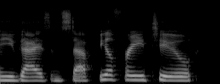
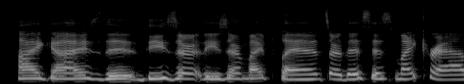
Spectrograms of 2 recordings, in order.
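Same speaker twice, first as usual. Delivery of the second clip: put-on sheepish, shy voice, higher; 4 semitones higher than usual. Describing someone walking forward to share their stuff, imitating a sheepish speaker. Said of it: "they just like sheepishly walks forward".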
